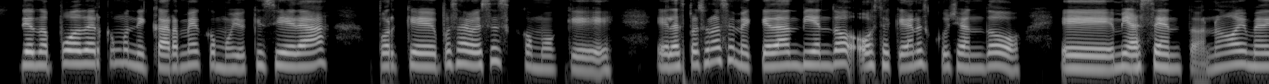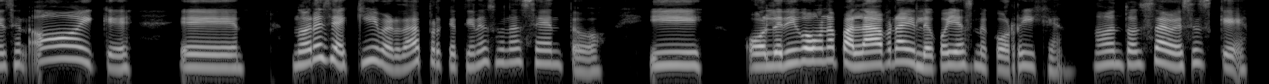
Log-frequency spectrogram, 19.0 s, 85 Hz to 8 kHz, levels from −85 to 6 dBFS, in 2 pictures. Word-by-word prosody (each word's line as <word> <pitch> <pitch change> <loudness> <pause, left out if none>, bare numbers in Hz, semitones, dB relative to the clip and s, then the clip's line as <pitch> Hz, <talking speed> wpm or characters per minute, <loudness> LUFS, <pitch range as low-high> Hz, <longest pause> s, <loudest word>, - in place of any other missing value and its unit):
de 240 0 +3
no 235 0 -3
poder 260 +2 0
comunicarme 235 -3 -2
como 220 -4 -11
yo 195 0 -6
quisiera 235 +2 0 0.3
porque, 225 0 -1
pues, 250 +2 -6
a 255 - 0
veces 260 +5 +1
como 195 -4 -11
que, 180 -2 -5 0.3
eh, - - -5
las 220 +1 0
personas 270 +5 -3
se 310 - -6
me 225 -4 -2
quedan 230 +3 +2
viendo 245 +1 0
o 230 - -2
se 235 0 -7
quedan 220 +2 -2
escuchando, 215 -3 -4 0.3
eh, 195 -2 +5
mi 220 - +2
acento, 205 -1 +1
¿no? 230 +5 -3
Y 250 - -3
me 225 -1 -2
dicen: 225 +2 -5
"Ay, 320 -3 +2
que, 200 -1 -6 0.3
eh, 205 -1 +1 0.4
no 245 +2 -1
eres 340 +5 +3
de - - +5
aquí, 280 +6 -3
¿verdad?, 210 +4 0
porque 250 -6 -8
tienes 260 +6 -7
un 275 0 -9
acento", 250 - +1 0.3
y 235 -2 +1 0.3
o 220 0 +4
le 230 +1 +3
digo 270 +4 +5
una 295 +1 +2
palabra 250 +3 +7
y - - +1
luego 205 +1 -1
ellas 240 0 +2
me 210 -4 -9
corrigen, 185 -3 -7
¿no? 240 +2 -4
Entonces 255 +1 -5
a 275 -3 +6
veces 245 +3 +2
que 195 -3 -3
230 Hz, 185 wpm, -25 LUFS, 210-255 Hz, 0.4 s, palabra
